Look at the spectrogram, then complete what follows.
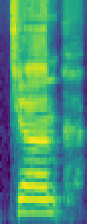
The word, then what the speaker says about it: Tian: sort of a universal order which is today pronounced tian and tian is not a person tian is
